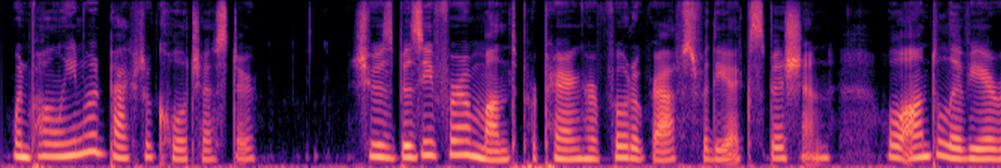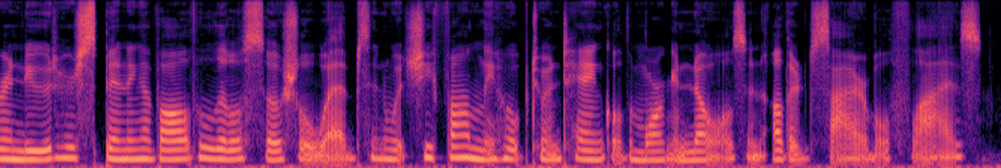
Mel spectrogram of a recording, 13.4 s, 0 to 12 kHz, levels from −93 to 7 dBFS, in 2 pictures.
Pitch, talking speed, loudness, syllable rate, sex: 210 Hz, 200 wpm, -19 LUFS, 6.1 syllables/s, female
